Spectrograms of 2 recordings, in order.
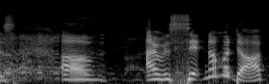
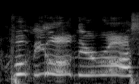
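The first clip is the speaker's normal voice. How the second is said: excited shout; 11 semitones higher than usual. Retold or imitated. Comic to Ross about tubing, a high eager shout. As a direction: yell it with glee. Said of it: "So I'm like".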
